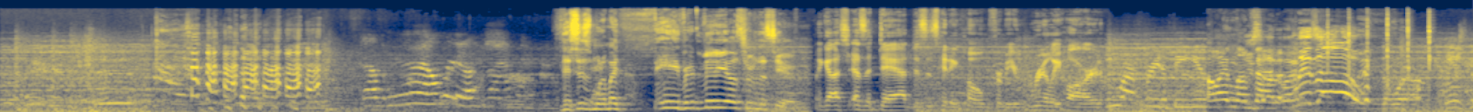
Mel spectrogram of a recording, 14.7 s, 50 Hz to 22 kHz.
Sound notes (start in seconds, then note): 1.4 both laugh; 1.8 baby babbles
